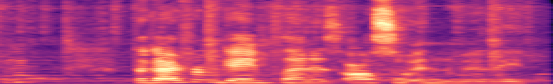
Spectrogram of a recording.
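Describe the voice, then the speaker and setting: High-voiced teenage girl, casually reading aloud. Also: fairly quick, fairly bright tone, soft background music. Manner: amused, self-deprecating asides. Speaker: vlogger. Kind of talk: casual reading aloud from old journal with commentary. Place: small bedroom, indoors.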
